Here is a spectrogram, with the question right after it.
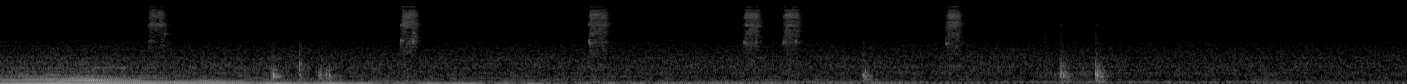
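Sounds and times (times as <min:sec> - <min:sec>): spray paint can spritzes: 0:01.5 - 0:01.7, 0:04.0 - 0:04.2, 0:05.9 - 0:06.1, 0:07.4 - 0:08.0.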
